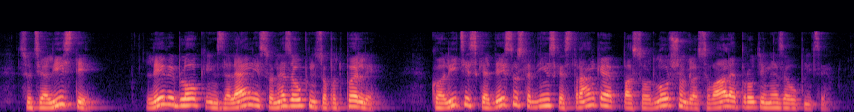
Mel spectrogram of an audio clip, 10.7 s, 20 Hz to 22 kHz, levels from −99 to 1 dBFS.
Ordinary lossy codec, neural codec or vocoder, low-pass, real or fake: none; none; none; real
